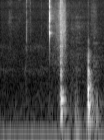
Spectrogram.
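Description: Handling an opened cardboard shipping box: near quiet, then a sharp click about a second in, followed by two soft knocks as the flaps are moved.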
